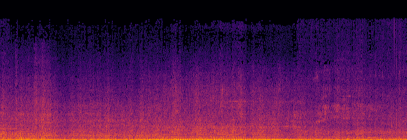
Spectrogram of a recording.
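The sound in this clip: A metro train passing through a suburban area of foreclosed homes, a loud continuous rumble and rattle of rail cars that holds steady throughout.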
